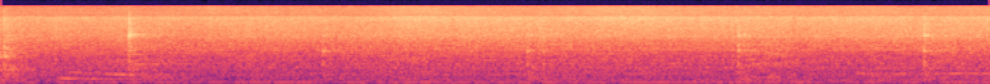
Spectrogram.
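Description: Chopped long beans sizzling as they stir-fry in oil with shallots and chillies in a wok. A wooden spatula stirs them and knocks lightly against the pan a few times.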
